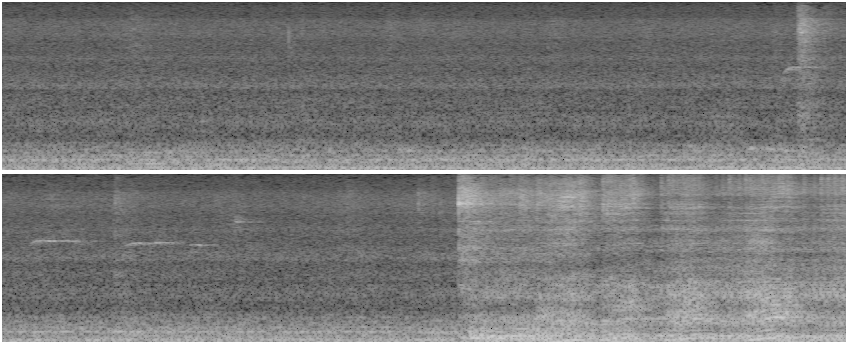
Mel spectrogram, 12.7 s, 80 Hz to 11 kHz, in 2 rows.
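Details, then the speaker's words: Peugeot 103 moped with air-cooled 70cc Malossi cylinder, 16 carburetor, 86 jet and airbox, just started. Buzzy two-stroke rattle holding a fast, unsettled idle that never drops back. Idling a little high. "Starts up really nice. It's idling a little high."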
